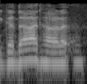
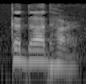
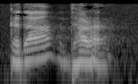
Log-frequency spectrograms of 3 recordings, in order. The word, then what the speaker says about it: Gadadhara: So sometimes people get on each other's case about how to pronounce Gadadhar, but it's there on the screen. It's Gada long A Dara, not Gadadhar. There's no long A in Dara, it's Dara. Gadadhara.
